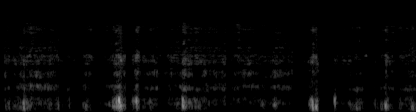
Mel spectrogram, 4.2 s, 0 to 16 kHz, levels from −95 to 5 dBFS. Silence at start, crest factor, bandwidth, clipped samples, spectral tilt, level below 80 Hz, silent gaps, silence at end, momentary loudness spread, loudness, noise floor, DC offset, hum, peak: 0.2 s; 30 dB; 7.6 kHz; under 0.1%; -7.5 dB/octave; -88 dBFS; 3.23-3.28 s; 0.3 s; 20 LU; -51 LUFS; -78 dBFS; under 0.1%; none; -26 dBFS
